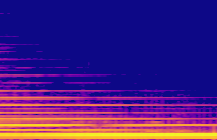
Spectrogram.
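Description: A large hanging bell ringing out after being struck, a steady chord of several tones that barely fades.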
